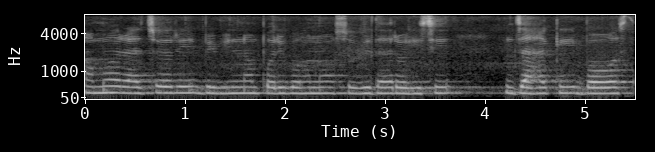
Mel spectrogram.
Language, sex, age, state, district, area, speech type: Odia, female, 18-30, Odisha, Boudh, rural, spontaneous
